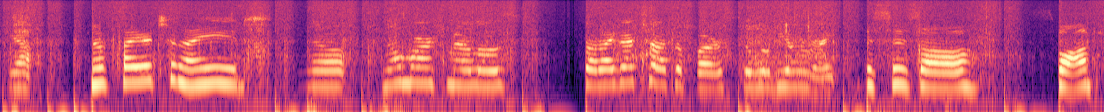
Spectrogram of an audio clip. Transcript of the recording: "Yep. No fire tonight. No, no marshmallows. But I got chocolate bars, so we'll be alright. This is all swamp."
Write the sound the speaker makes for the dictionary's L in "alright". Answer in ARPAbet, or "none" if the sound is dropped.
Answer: L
